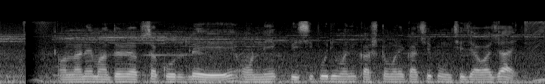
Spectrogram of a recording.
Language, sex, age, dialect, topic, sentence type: Bengali, male, 18-24, Standard Colloquial, agriculture, question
